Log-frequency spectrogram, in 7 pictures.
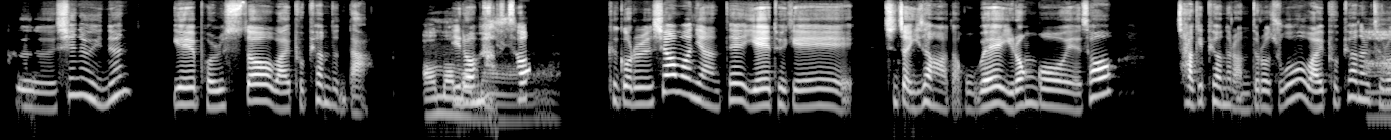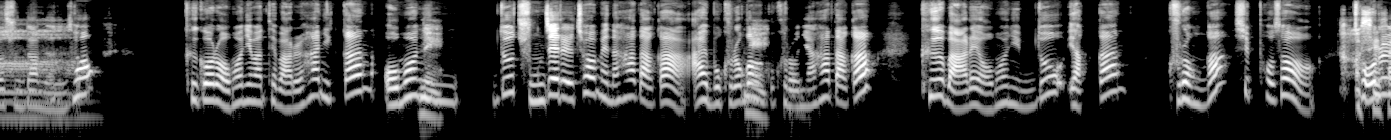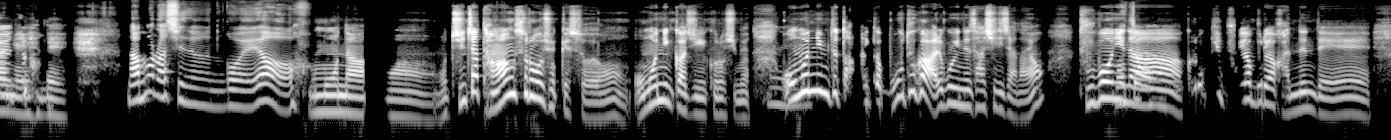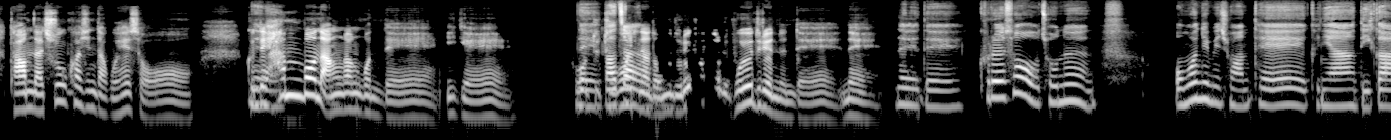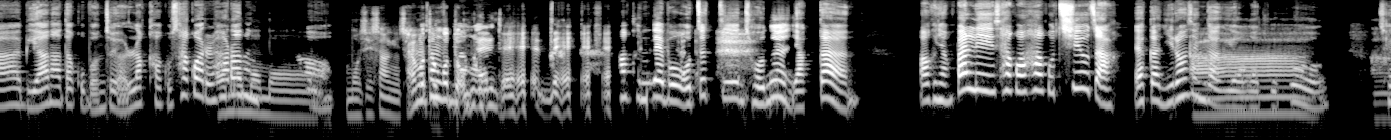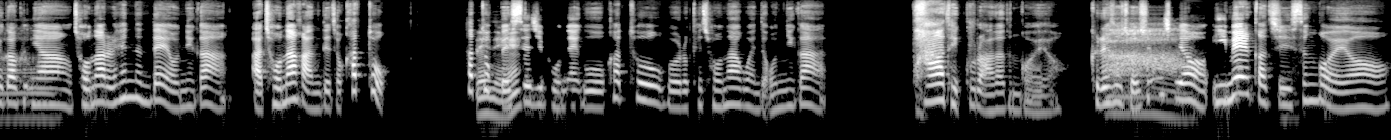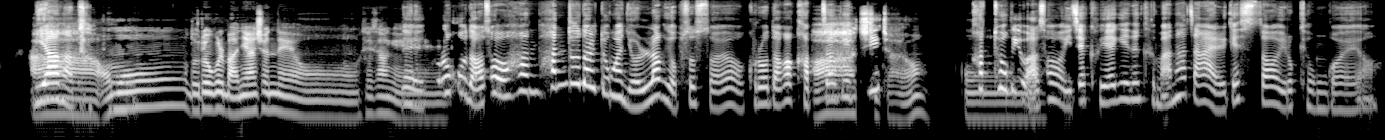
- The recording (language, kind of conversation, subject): Korean, advice, 과거 기억이 떠올라 감정 조절이 어려울 때 어떤 상황인지 설명해 주실 수 있나요?
- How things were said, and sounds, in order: laughing while speaking: "이러면서"; laugh; laughing while speaking: "좀"; laughing while speaking: "거예요"; other background noise; tapping; laughing while speaking: "없는데. 네"; laugh; laughing while speaking: "미안하다고"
